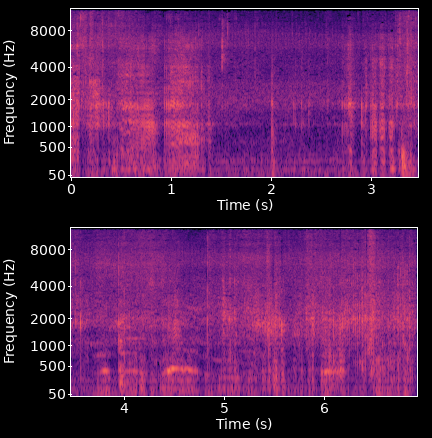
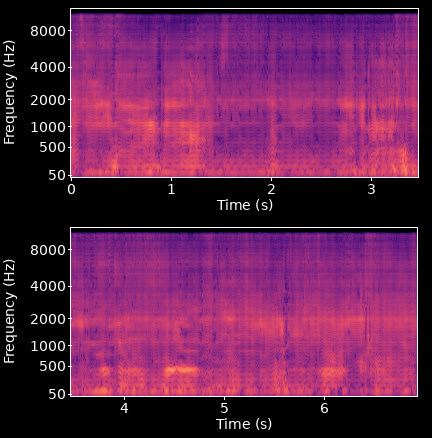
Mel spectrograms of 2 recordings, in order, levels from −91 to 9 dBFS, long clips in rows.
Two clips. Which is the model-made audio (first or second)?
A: second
